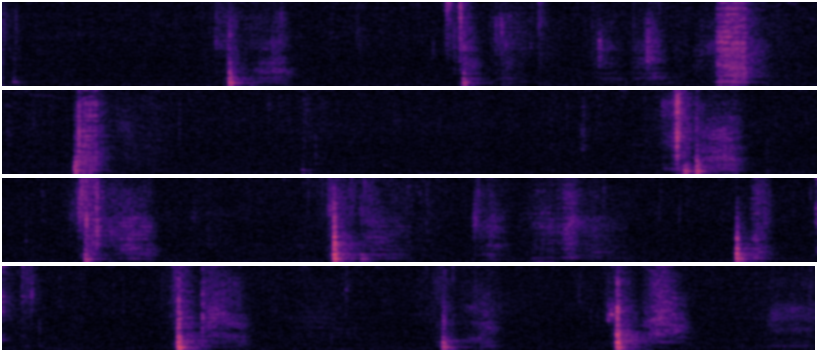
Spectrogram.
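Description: Long slicing knife cutting down through smoked chuck roast and knocking on a wooden cutting board: about a dozen sharp chops at uneven spacing, roughly one a second, as the meat is diced into cubes.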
